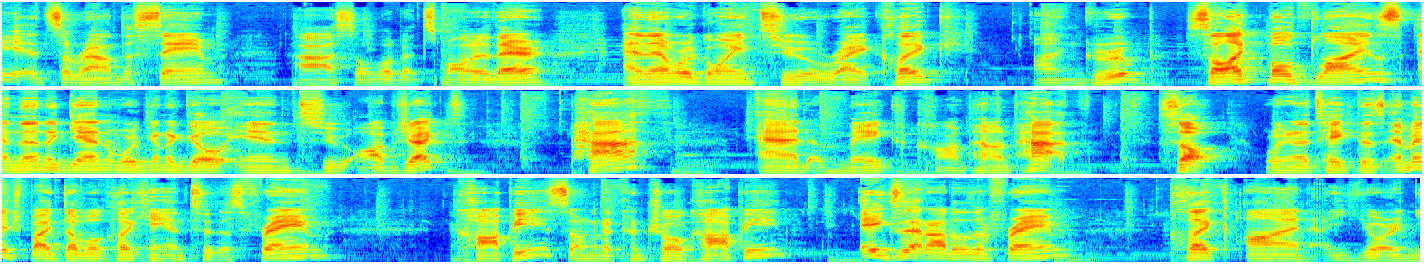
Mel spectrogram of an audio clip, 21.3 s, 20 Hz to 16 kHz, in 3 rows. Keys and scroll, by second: 16.6 ctrl+c.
